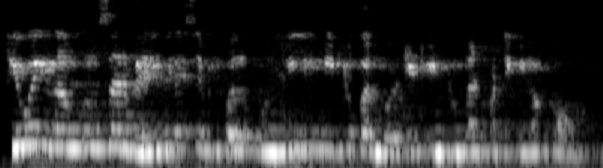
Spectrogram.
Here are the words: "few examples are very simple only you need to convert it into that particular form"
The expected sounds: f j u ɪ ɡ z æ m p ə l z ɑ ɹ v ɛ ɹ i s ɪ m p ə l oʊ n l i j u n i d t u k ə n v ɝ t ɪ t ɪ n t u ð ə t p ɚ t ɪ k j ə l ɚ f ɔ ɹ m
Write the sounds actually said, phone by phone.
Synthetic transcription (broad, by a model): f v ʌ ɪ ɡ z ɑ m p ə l s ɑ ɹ v ɛ ɹ i s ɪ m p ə l oʊ n l i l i n i d t u k ə n v ɝ t ɪ t ɪ n t u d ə t p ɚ t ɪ k j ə l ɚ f ɔ ɹ m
